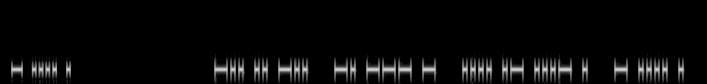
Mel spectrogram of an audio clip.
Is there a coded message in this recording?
Yes: Morse code from 0.1 to 6.8 s, heard as a keyed tone, about 38 wpm, 700 Hz. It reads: THE DID NOT HAVE THE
